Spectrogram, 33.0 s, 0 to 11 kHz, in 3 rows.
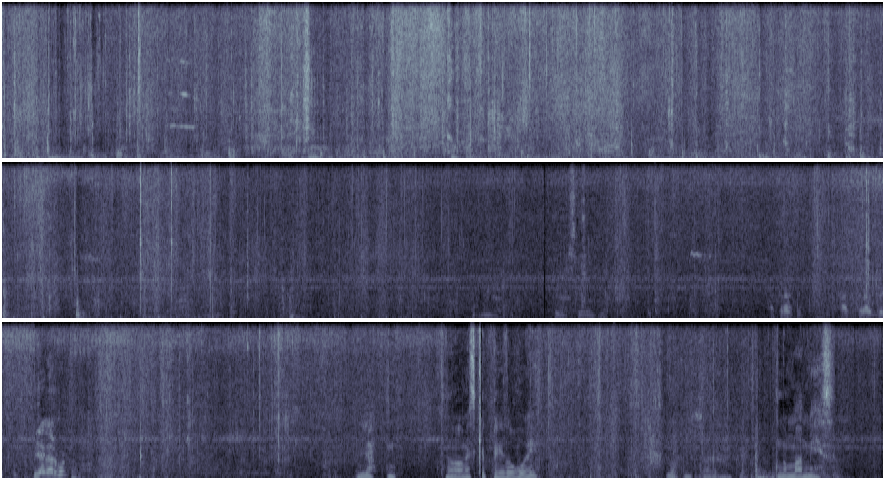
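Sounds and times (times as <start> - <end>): footsteps on ground: 0.0 - 20.2, 21.0 - 31.7
indistinct voices: 1.6 - 7.4.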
